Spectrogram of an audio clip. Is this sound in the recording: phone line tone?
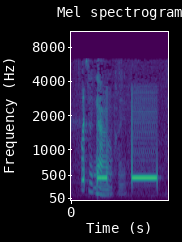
yes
